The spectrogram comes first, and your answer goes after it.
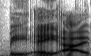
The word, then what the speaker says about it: bai: for example in Basque the word for yes is by so it's Bai but like they say it like we would say goodbye Christ I can't remember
